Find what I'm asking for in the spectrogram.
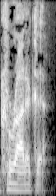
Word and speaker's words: Karateka: So just to clarify before we get started, I will be saying Broderbund, and I will be calling this game Karateka, which is the correct pronunciation. I hate to tell the guy that wrote the game, but that's how you say it.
